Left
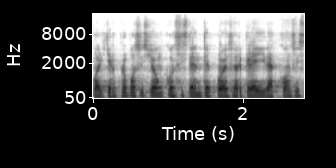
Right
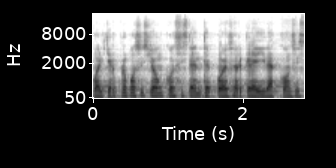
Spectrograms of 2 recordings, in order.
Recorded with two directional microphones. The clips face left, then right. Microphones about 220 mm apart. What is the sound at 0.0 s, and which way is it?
Speech, 25° left (ahead or behind).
